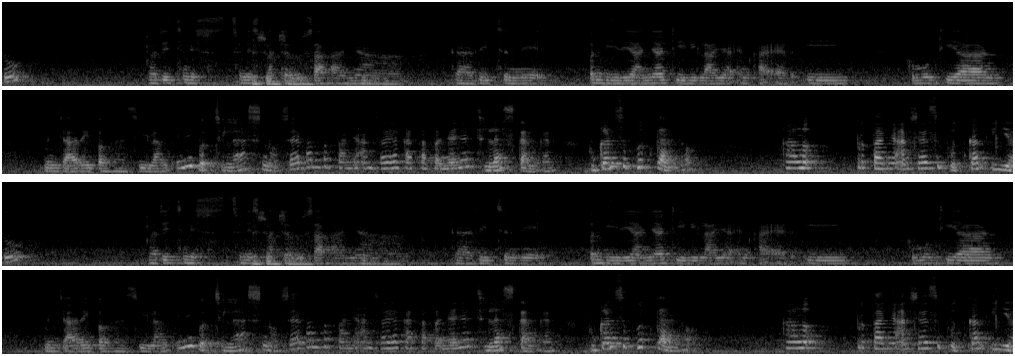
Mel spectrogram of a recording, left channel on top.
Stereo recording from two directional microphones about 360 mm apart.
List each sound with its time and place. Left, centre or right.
1.5 s a woman's voice: centre
17.9 s a woman's voice: centre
